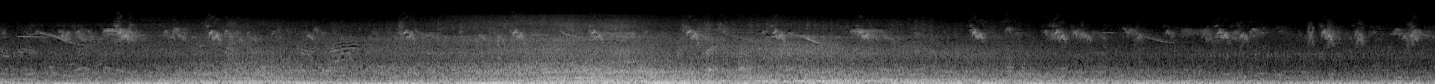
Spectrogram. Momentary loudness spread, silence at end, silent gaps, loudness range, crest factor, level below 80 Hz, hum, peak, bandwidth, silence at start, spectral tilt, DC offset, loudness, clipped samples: 10 LU; 0 s; none; 7 LU; 16 dB; -24 dBFS; none; -6 dBFS; 11 kHz; 0 s; -6 dB/octave; under 0.1%; -23 LUFS; under 0.1%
